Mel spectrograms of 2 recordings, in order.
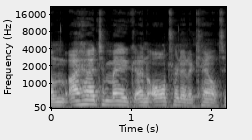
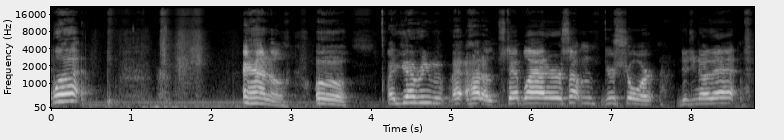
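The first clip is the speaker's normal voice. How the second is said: high, exaggerated mocking voice of the rival; mocking impression; 8 semitones higher than usual. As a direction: ham it up to make him sound silly.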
